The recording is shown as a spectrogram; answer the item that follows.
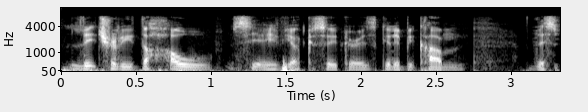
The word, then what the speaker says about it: Yokosuka: Yeah, in I'll pronounce this correctly. Yokosuka. Yokosuka? Yep, Yokosuka.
